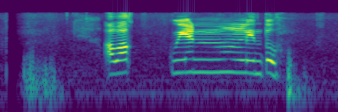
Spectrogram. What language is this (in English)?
Sundanese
